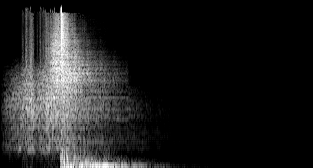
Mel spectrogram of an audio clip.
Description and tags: Skewer Slam is a combination of my knife sharpening sounds and metallic impacts/wobblers (some not yet uploaded here!) to create a sesnsation of something big, intense and lethal coming towards whoever it either find offensive or is ambulatory.
As a personal note; the distortion you hear is not because of clipping in the initial recording but because of the higher acoutistic resonance and limiters applied which will not sound like this when downloaded.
